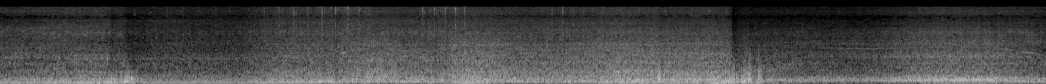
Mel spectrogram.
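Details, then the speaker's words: MJ truck during an alternator tester's rev test with high beams and blower motor on: revs rise and fall smoothly under load, with no misses or squeals; the alternator tested fine and the battery was low from lack of driving. "Man, with the high beams and the blower motor on, you can tell it's like loaded down, man. Rev engine with loads on."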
